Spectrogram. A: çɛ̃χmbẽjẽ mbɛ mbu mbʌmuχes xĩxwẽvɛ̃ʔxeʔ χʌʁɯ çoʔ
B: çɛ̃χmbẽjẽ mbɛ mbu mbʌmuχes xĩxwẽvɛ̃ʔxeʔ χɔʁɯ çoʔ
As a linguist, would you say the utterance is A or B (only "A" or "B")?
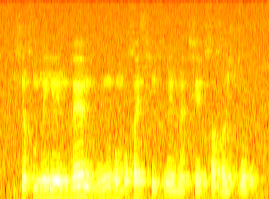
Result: A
